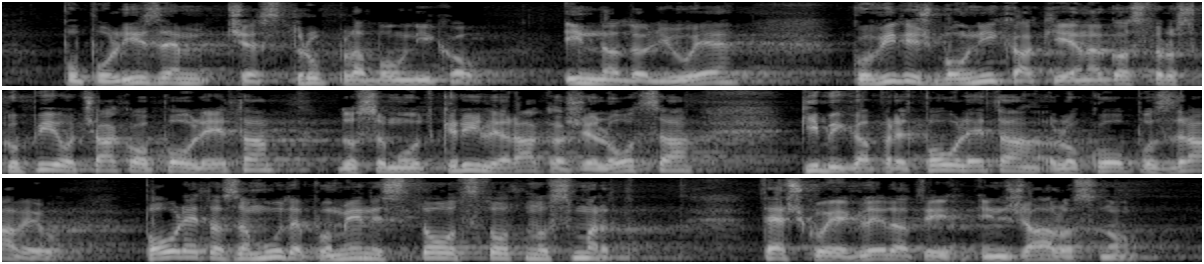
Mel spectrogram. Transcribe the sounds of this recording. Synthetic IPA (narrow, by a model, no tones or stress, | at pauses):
pɔpulizəmt͡ʃɛst̪ɾuplabɔwniːkɔ̰winːad̪aljuːjɛkɔʋid̪iʒbɔwniːkakijɛnaɡast̪ɾɔskɔpijɔt͡ʃaːkawpɔwleːt̪ad̪ɔsɔmuːt̪kɾiːliɾaːkaʒɛloːsa | kibiɡapɾɛt̪̚pɔwleːt̪alakopɔzd̪ɾaːʋiw | pɔwleːt̪azamuːd̪ɛpɔmeːnist̪oːt̪st̪oːt̪nɔsməɾt̪ː | ɛʃkɔjɛɡleːd̪at̪iinʒaːlɔst̪nɔ̰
